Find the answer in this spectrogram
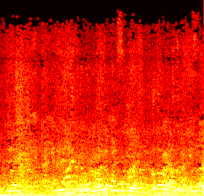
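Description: Indistinct conversation: several people talking at the counter, over a steady low hum.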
